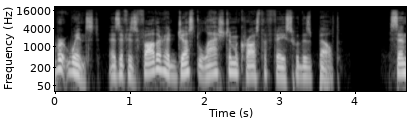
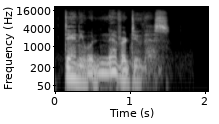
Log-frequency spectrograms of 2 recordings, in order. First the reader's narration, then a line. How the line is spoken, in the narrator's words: solemnly and then softly said, almost to himself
